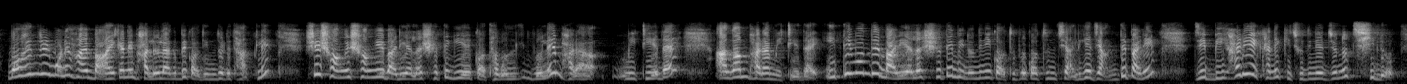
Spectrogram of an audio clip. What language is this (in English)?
Bangla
